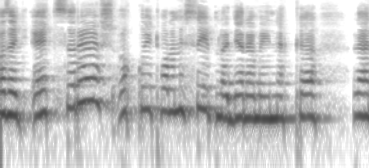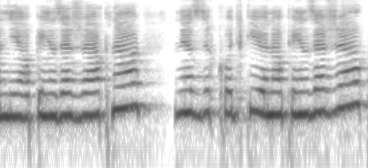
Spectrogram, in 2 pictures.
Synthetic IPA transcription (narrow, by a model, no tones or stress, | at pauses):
ɒzɛɟːɛcsɛɾɛʃɒkːo̞ɾit̪ʋɒlɒmiseːpnɒɟɛɾɛmeːɲnɛkːɛlː | ɛnːijɛɒpeːnzɛʒaːknaːl | neːzːykho̞ckijønɒpeːnzɛʒaːk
